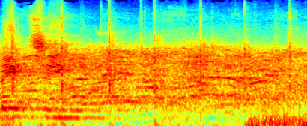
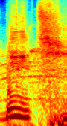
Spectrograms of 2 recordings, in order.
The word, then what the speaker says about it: Baty: will replace IA Andrew baty Well the announcers calling it baty but his name's pronounced beats back in for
